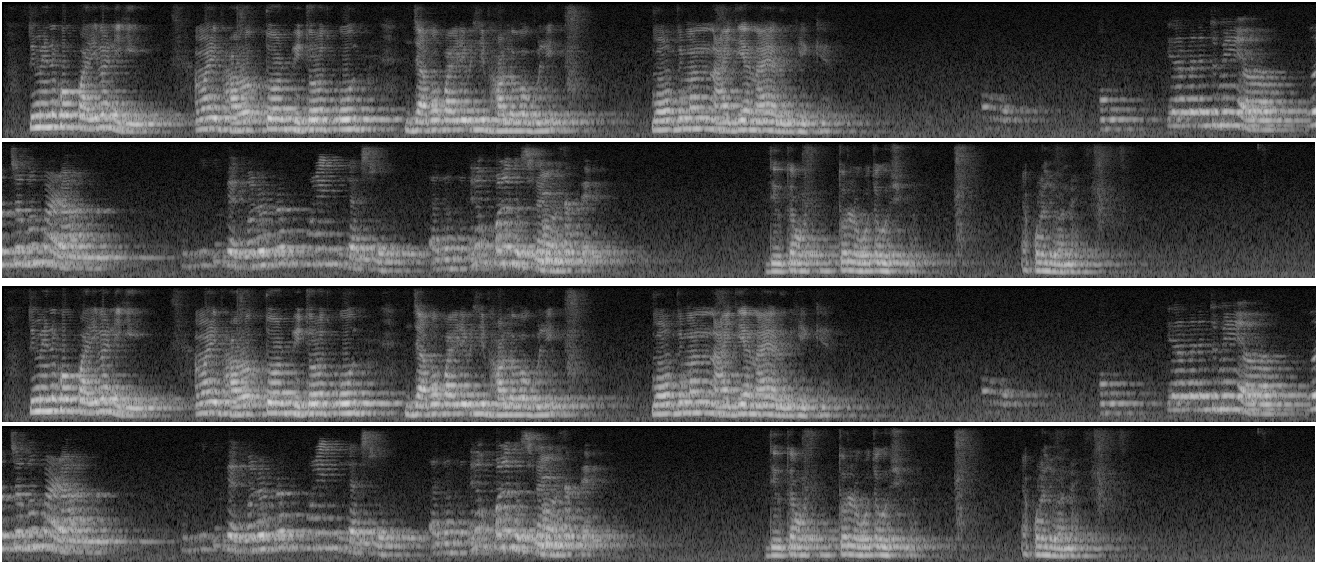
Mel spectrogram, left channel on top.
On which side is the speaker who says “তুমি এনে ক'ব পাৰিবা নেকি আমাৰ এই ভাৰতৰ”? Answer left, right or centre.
Centre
